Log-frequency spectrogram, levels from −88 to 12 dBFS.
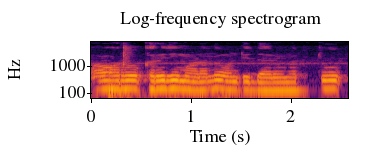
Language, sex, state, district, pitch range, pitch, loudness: Kannada, male, Karnataka, Koppal, 135-150 Hz, 145 Hz, -13 LUFS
